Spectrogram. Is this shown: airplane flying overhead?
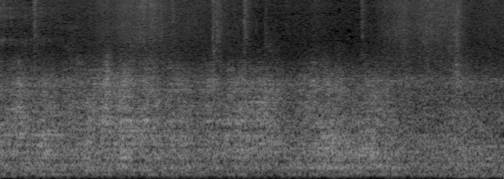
yes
